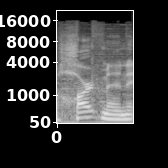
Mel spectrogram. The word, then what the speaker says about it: Hartman: Well, the thing about my name, Hartman, is that heart rhymes with.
